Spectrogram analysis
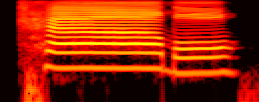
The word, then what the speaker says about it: camel: Camel. So cam is our accented syllable. That was the longest part. And then E became our lazy schwa.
